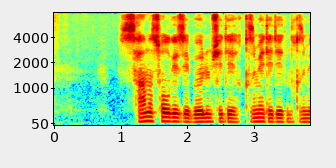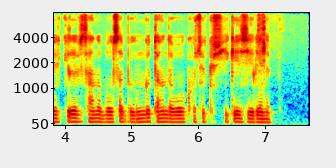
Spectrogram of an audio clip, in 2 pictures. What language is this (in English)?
Kazakh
